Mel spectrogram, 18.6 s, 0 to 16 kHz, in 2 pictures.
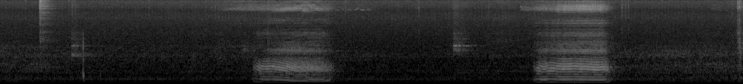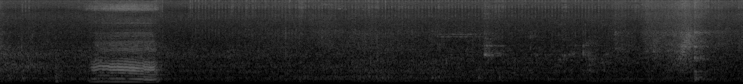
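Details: Dog snoring: three loud, rattling snores about four seconds apart in a quiet room, roughly 17 a minute.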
